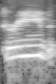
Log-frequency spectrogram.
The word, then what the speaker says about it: grebe: pointed out to me it's pronounced grebe not grabbed like I've been saying it for eight or nine years the ready duck is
